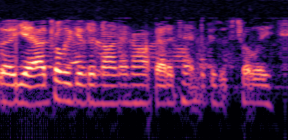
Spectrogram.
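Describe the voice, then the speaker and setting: A man's voice: fairly high pitch, completely flat delivery, very fast, creaky, narrow, tinny audio, over music. A man in a casual gaming chat over an online voice call, with game audio behind him. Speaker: podcast guest. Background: video game audio.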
